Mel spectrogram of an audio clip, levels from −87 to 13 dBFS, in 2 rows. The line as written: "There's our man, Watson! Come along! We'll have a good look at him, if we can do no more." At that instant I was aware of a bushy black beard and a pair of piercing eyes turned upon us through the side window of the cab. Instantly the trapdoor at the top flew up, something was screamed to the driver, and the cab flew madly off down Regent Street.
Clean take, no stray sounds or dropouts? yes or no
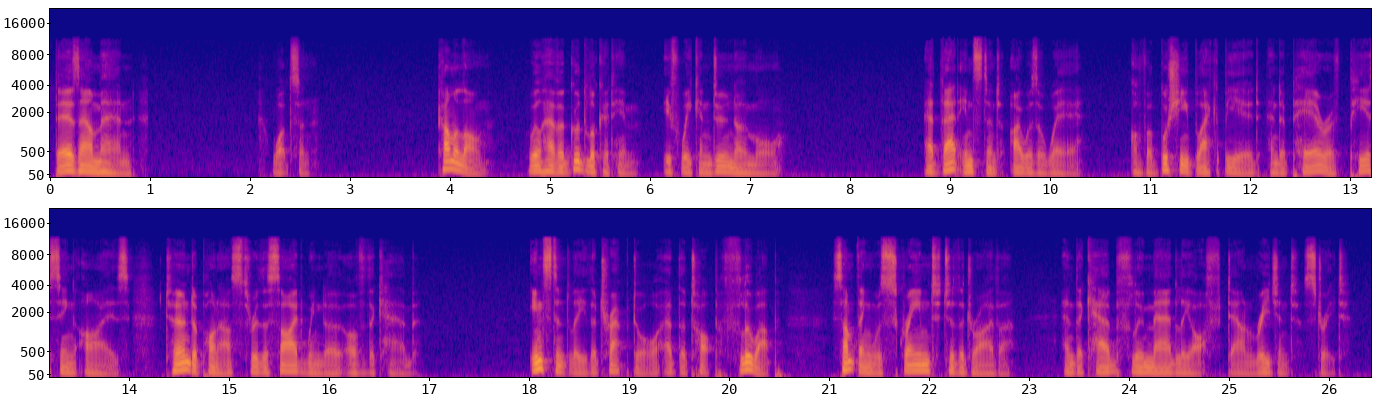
yes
